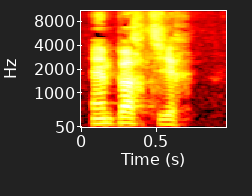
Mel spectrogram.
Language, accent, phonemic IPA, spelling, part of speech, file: French, France, /ɛ̃.paʁ.tiʁ/, impartir, verb, LL-Q150 (fra)-impartir.wav
- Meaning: to assign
